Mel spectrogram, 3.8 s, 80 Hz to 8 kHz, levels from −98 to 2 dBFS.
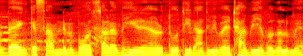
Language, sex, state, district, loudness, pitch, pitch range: Hindi, male, Bihar, Araria, -16 LUFS, 130 Hz, 125-130 Hz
